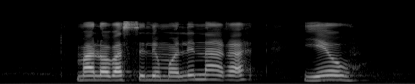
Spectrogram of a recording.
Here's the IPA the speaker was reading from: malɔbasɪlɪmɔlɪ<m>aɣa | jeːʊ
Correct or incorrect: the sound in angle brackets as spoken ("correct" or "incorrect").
incorrect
